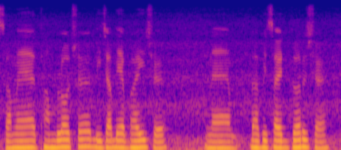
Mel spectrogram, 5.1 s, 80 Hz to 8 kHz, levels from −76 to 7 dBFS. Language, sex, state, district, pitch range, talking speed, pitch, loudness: Gujarati, male, Gujarat, Valsad, 130-140 Hz, 140 wpm, 135 Hz, -14 LUFS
